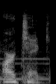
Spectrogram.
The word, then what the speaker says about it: RTIC: Grand Prize winner will get a Surfside prize pack, including the RTIC cooler. Is that how you say it? Or Arctic? Arctic. Yeah, Arctic.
